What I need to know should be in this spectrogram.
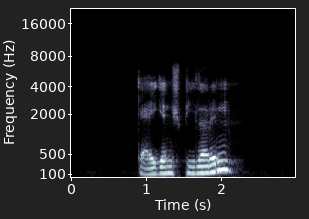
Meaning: female equivalent of Geigenspieler (“violinist”)
- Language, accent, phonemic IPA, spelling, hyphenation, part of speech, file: German, Austria, /ˈɡaɪ̯ɡənˌʃpiːləʁɪn/, Geigenspielerin, Gei‧gen‧spie‧le‧rin, noun, De-at-Geigenspielerin.ogg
